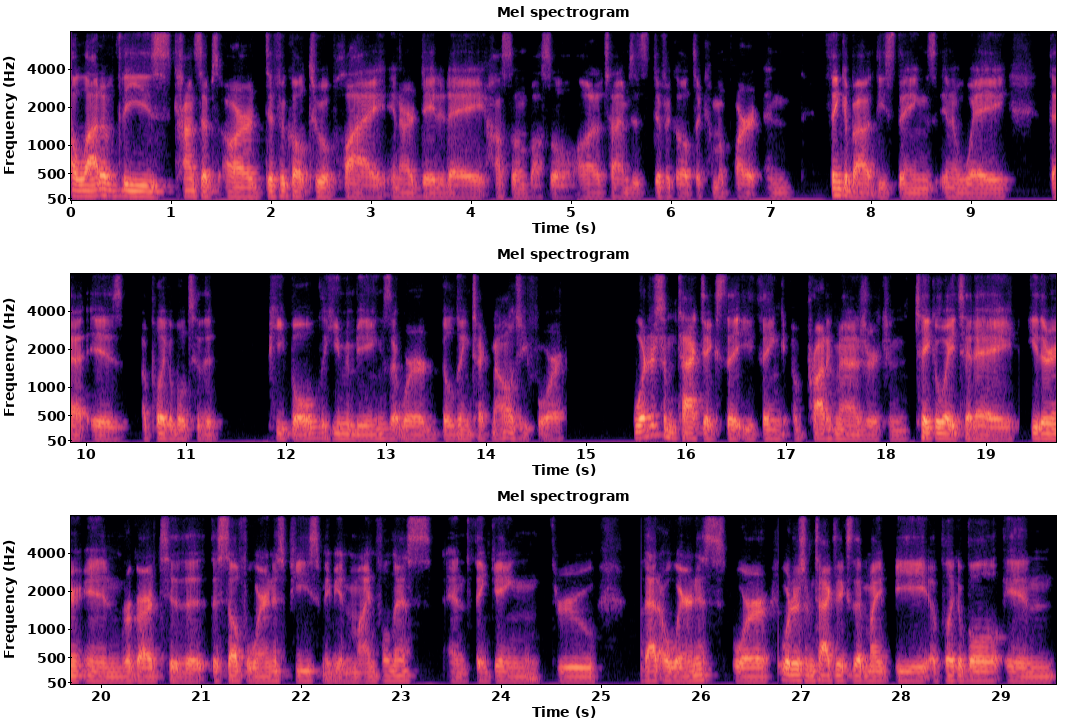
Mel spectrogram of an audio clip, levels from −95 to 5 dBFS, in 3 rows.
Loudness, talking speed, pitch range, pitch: -25 LUFS, 175 wpm, 80-90 Hz, 85 Hz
